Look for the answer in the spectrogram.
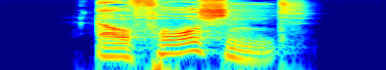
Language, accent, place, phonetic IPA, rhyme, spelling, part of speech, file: German, Germany, Berlin, [ɛɐ̯ˈfɔʁʃn̩t], -ɔʁʃn̩t, erforschend, verb, De-erforschend.ogg
- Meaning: present participle of erforschen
